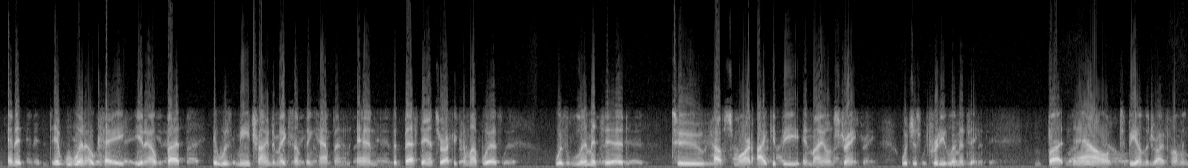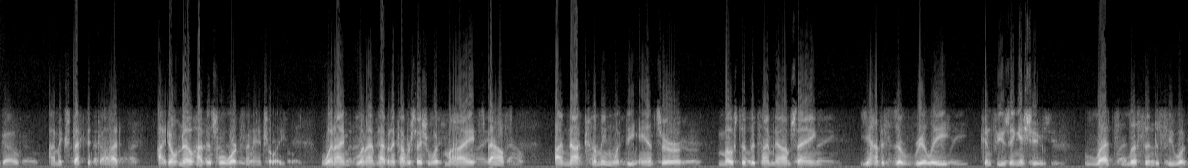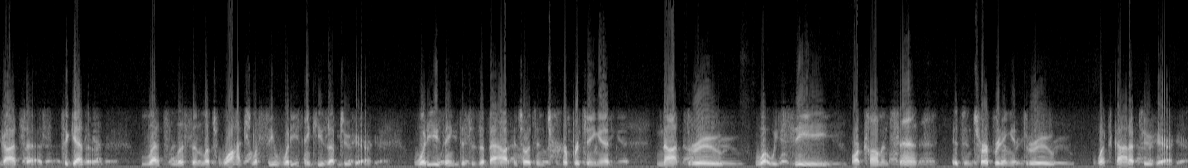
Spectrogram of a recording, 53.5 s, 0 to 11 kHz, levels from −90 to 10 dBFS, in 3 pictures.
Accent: American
